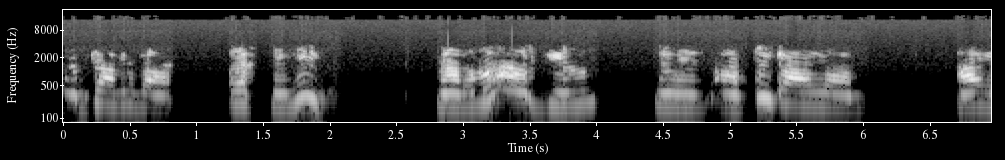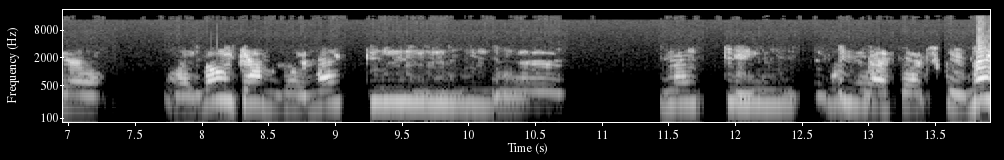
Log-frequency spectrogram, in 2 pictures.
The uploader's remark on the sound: In accordance with sheltering in place. Brings this weeks message by telephone.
